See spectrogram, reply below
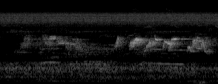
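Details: Red-whiskered bulbul decoy singing to provoke rivals: a soft warbled phrase, then a louder run of bright whistled notes near the end, over continuous hiss.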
